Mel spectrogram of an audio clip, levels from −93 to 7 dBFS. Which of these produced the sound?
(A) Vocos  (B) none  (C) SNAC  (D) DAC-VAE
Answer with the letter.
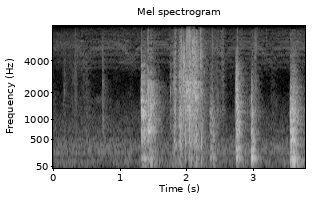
B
